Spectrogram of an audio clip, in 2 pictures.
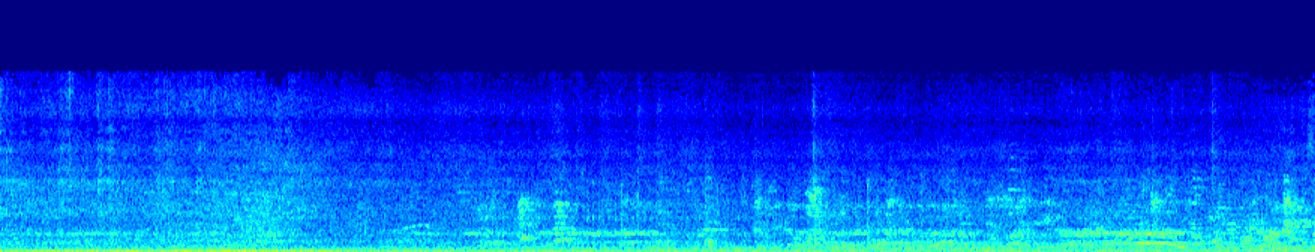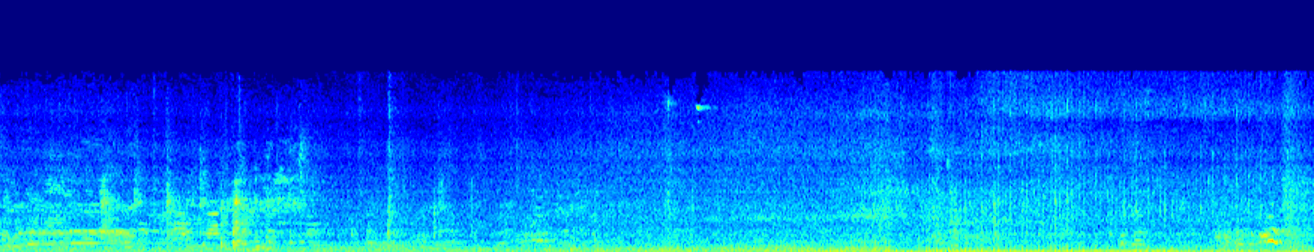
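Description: Motorcycles and tricycles putter past nearby.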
